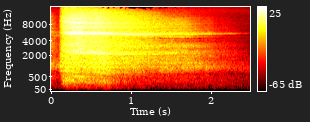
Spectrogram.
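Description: A powerful exhale through an open mouth during a guided breathing practice. It is a single strong, breathy rush of air with a sharp start that fades gradually over about two seconds into silence.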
